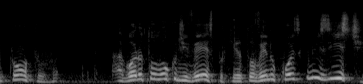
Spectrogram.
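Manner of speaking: play-acted, tearful words sobbed out crying. Retelling own past words after waking up somewhere unknown: imitating own past crying. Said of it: "eu comecei a chorar e falar assim".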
